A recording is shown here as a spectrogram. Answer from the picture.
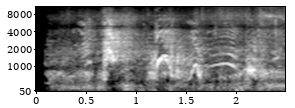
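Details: Dogs fighting, Rottweiler, Labrador and German Shepherd among local desi dogs, with harsh snarling growls and yelping cries rising and falling over a steady background hum.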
